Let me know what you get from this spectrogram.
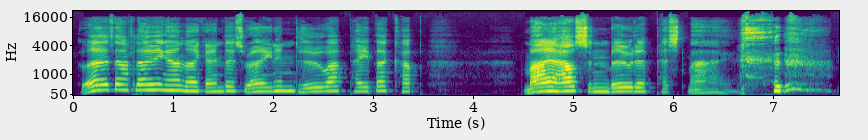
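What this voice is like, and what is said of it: Sung imitation of another person's voice. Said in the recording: “John Lennon just doing a George Ezra impression ... I'll do it in that kind of voice.”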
